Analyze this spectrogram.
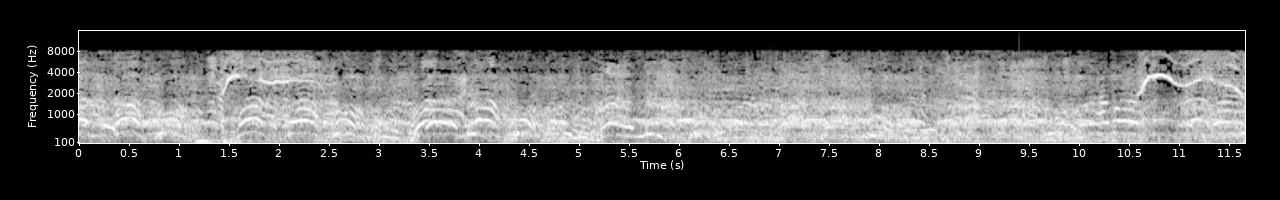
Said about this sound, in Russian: В отличие от теле- и радиостудии, а также кабинета премьер-министра, где его с радостью выслушивали, рыболовы встретили его дружным свистом и четко выразили свое отношение к деятельности этого чиновника.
